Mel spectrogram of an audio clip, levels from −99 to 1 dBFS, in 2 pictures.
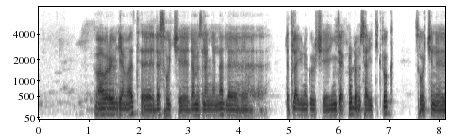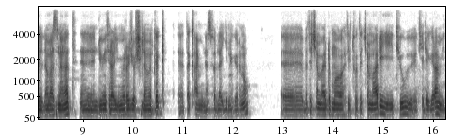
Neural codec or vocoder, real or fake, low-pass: vocoder, 22.05 kHz, 80 mel bands, WaveNeXt; fake; 7.2 kHz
